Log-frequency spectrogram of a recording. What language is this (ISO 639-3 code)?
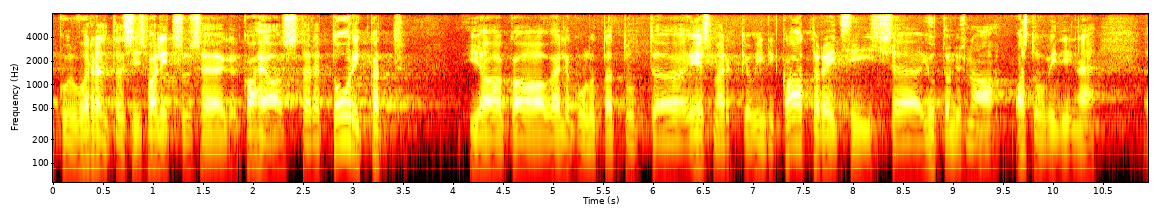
est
